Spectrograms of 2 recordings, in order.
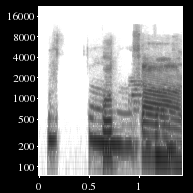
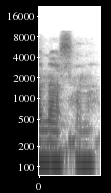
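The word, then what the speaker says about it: उत्तानासन: 이게 T가 두 개 합쳐져 있는 단어입니다. T가 두 개. 그래서 요거는 지금, 이게 그 발음 때문에 어떻게 해서, 원래는 이게 따잖아요. 그런데 두 개 합쳐져서 요렇게 된 겁니다. 그래서 웃다가 아니고 웃다나사나 되는 거죠.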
